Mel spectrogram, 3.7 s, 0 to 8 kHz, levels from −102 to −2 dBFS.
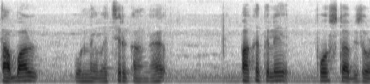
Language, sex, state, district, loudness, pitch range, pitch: Tamil, male, Tamil Nadu, Namakkal, -22 LUFS, 120-140 Hz, 120 Hz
